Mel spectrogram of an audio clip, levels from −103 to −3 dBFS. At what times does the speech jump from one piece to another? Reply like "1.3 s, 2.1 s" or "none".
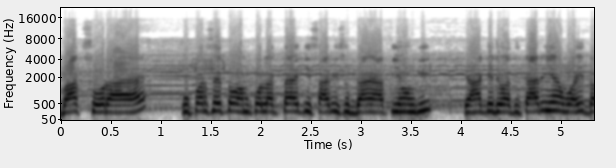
none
